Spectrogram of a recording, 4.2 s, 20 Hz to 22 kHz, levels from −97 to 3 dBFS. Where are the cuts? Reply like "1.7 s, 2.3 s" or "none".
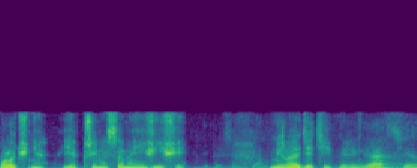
2.6 s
